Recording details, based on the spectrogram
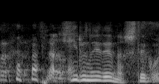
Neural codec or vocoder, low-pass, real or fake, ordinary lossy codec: codec, 16 kHz, 2 kbps, X-Codec, HuBERT features, trained on LibriSpeech; none; fake; none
